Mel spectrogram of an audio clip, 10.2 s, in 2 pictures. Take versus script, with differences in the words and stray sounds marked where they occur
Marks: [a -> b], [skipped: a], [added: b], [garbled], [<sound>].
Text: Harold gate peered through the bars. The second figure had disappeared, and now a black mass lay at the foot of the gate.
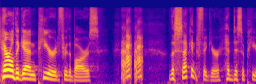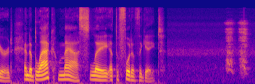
Harold [gate -> again] peered through the bars. [laugh] The second figure had disappeared, and [skipped: now] a black mass lay at the foot of the gate. [sniff]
